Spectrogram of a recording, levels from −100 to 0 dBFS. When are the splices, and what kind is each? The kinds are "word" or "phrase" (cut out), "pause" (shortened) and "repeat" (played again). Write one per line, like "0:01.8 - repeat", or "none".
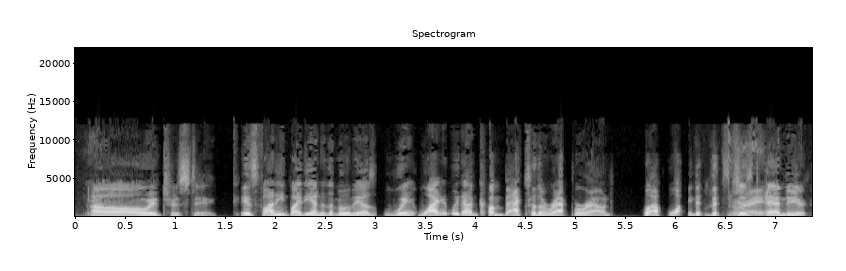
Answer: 0:01.8 - word
0:02.1 - word
0:03.0 - word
